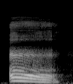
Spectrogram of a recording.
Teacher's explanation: So it's nasal and it's un. So it really goes in your nose. You don't pronounce the M at all.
